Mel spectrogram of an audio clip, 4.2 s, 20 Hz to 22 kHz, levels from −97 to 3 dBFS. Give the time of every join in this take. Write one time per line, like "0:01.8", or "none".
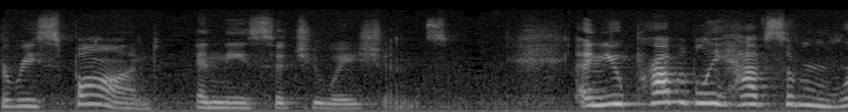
0:02.9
